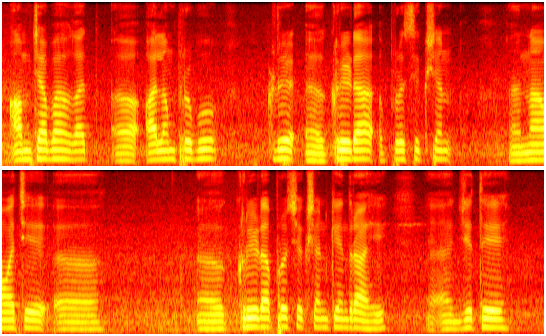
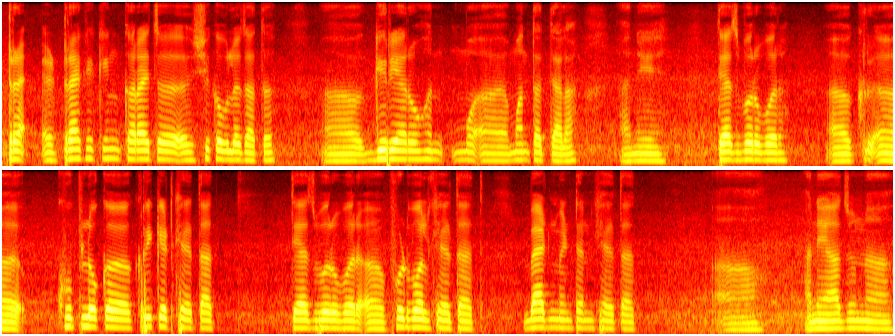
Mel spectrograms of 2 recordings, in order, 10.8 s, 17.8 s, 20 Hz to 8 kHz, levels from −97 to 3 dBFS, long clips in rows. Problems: constant background noise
